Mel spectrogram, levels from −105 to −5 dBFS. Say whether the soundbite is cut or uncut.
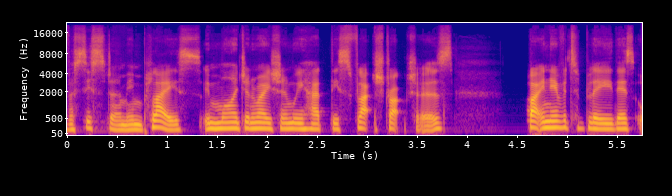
cut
